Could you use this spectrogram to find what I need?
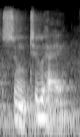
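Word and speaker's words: Syntyche: I entreat Euodia, and I entreat, that's pronounced Suntuhe, to agree in the Lord.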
